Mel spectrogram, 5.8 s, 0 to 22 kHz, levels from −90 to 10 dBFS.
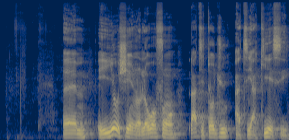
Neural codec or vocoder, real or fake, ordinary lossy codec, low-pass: none; real; none; none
